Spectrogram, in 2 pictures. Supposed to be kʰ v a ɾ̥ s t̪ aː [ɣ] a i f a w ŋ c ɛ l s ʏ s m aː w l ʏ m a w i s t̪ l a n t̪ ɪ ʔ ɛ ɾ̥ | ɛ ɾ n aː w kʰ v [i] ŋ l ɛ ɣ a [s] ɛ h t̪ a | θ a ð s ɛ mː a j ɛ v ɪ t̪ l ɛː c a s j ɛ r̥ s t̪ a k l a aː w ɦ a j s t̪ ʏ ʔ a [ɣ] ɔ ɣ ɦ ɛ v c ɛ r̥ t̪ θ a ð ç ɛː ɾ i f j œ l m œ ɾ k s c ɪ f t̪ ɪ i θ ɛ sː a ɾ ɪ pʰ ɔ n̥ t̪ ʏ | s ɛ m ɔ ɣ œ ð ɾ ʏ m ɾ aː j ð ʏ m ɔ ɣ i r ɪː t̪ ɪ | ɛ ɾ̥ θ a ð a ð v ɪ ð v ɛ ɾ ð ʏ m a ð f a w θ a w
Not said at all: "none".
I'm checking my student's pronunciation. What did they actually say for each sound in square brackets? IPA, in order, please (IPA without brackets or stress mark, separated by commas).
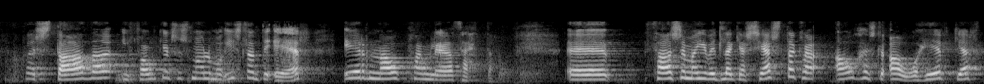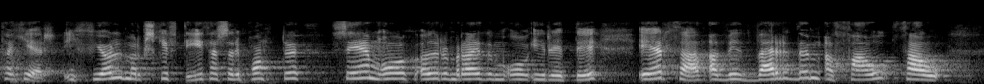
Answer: ð, a, θ, w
